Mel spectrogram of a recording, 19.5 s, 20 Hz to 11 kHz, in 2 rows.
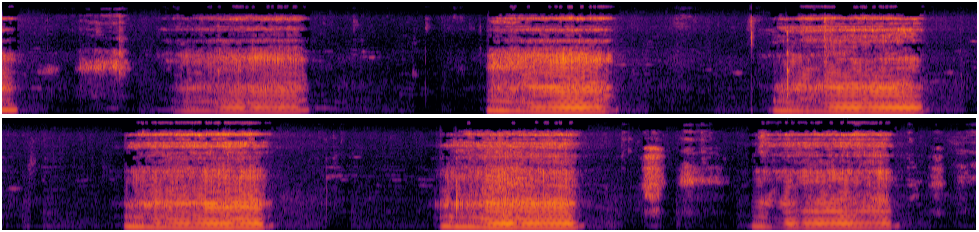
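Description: Loud, rough, buzzing snores on each breath in, about 19 a minute and fairly regular, with quiet breathing out between them.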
